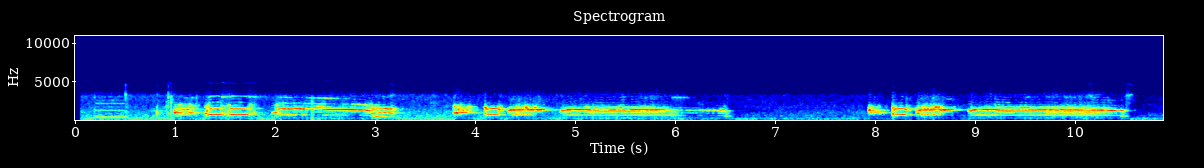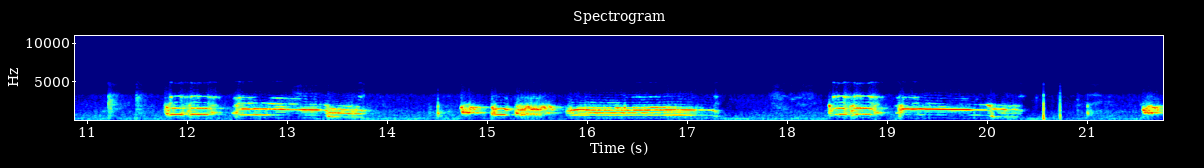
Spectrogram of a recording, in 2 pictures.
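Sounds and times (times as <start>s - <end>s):
rooster crowing: 1.0s - 6.6s, 7.9s - 10.6s, 11.8s - 13.9s, 14.7s - 17.4s, 18.4s - 20.4s, 21.6s - 21.7s.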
